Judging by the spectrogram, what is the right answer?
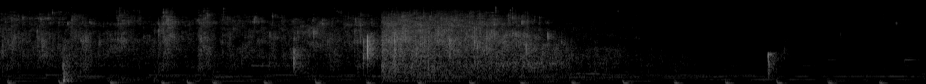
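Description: Garlic and onion sizzling in a frying pan of reduced red wine vinegar, with a few sharp clicks. The sizzle grows louder about four seconds in, then dies away at about six seconds, leaving faint background music.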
